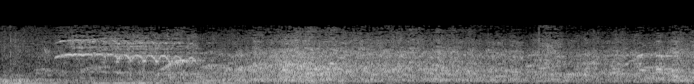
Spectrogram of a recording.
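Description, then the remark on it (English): A horse gives a loud, wavering whinny that slides downward in pitch for about a second, set against a steady wash of background noise and faint murmuring voices. “Well, the horse seems to think you're all right.”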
